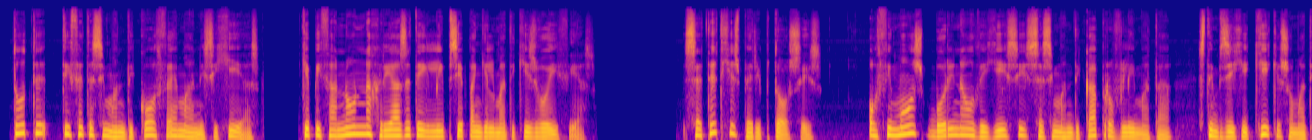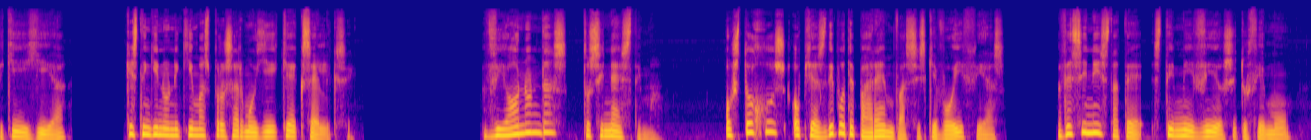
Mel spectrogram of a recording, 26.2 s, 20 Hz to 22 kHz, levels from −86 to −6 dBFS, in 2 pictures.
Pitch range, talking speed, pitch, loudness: 115-180 Hz, 120 wpm, 145 Hz, -18 LUFS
